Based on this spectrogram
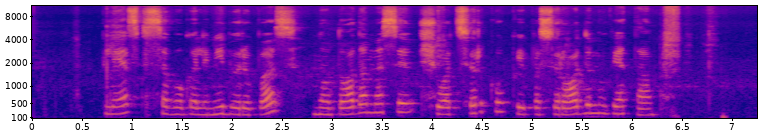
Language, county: Lithuanian, Kaunas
